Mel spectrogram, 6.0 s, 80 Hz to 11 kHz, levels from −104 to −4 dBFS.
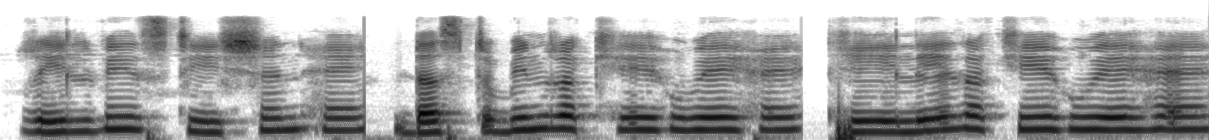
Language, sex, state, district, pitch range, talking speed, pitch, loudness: Hindi, female, Rajasthan, Nagaur, 235-265 Hz, 120 wpm, 255 Hz, -18 LUFS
